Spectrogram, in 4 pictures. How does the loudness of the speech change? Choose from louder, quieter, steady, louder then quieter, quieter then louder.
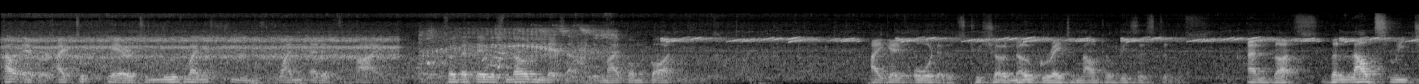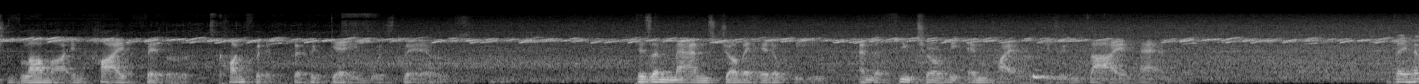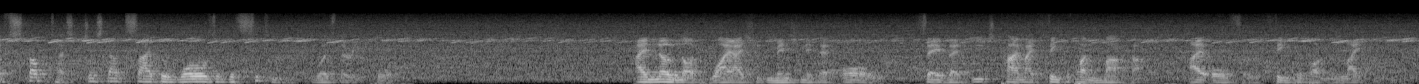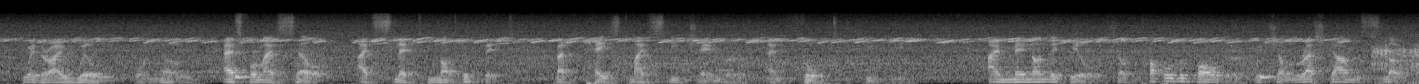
steady.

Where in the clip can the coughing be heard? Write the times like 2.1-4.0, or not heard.
not heard.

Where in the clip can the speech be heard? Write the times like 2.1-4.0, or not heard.
0.0-7.2, 8.7-18.9, 20.6-26.0, 28.1-32.5, 34.7-51.7, 52.5-56.7.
